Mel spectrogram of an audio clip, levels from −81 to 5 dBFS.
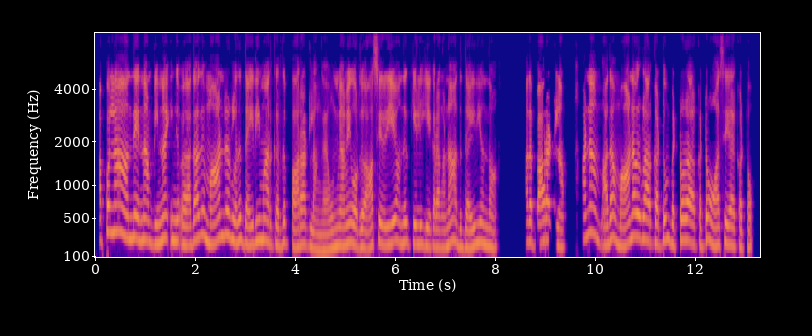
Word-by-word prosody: அப்பல்லாம் 340 Hz, +4 st, +3 dB
வந்து 270 Hz, 0 st, +1 dB
என்ன 240 Hz, +1 st, 0 dB
அப்டின்னா, 215 Hz, +3 st, 0 dB
இங் 240 Hz, 0 st, 0 dB, 0.3 s
அதாவது 255 Hz, +7 st, +1 dB, 0.2 s
மாணவர்கள் 260 Hz, +3 st, +1 dB
வந்து 245 Hz, +3 st, -1 dB
தைரியமா 235 Hz, +5 st, 0 dB
இருக்கிறதை 205 Hz, 0 st, -3 dB, 0.2 s
பாராட்டலாங்க. 180 Hz, -5 st, -1 dB, 0.2 s
உண்மையாவே 195 Hz, +3 st, +1 dB
ஒரு 185 Hz, -1 st, -1 dB, 0.2 s
ஆசிரியரே 205 Hz, +2 st, +1 dB
வந்து 220 Hz, +1 st, -1 dB
கேள்வி 205 Hz, -1 st, 0 dB
கேக்குறாங்கன்னா, 180 Hz, +1 st, -1 dB
அது 185 Hz, -4 st, -5 dB
தைரியம்தான். 195 Hz, -1 st, -2 dB, 0.6 s
அத 230 Hz, -, +3 dB
பாராட்டலாம். 215 Hz, -6 st, +1 dB, 0.4 s
ஆனா 290 Hz, +5 st, +2 dB, 0.3 s
அதான் 255 Hz, +5 st, +1 dB
மாணவர்களா 260 Hz, +6 st, +3 dB
இருக்கட்டும், 230 Hz, +2 st, -1 dB
பெற்றோரா 245 Hz, +5 st, +1 dB
இருக்கட்டும், 205 Hz, +4 st, -3 dB
ஆசிரியரா 200 Hz, +1 st, -1 dB
இருக்கட்டும். 175 Hz, -1 st, -5 dB
210 Hz, 130 wpm, -21 LUFS, 195-245 Hz, 0.6 s, அப்பல்லாம்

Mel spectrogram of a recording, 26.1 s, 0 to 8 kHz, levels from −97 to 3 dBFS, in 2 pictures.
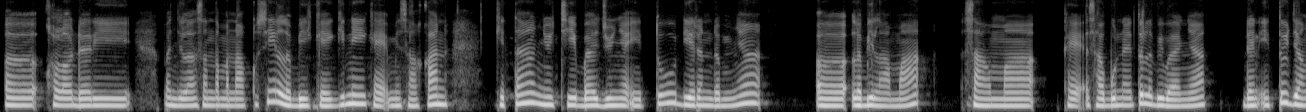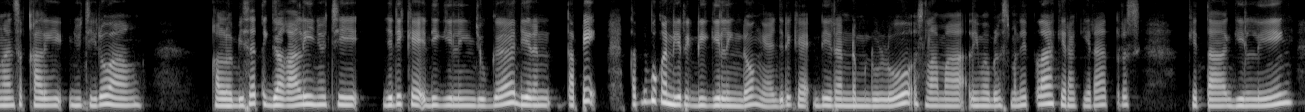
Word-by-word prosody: Eee, 190 Hz, -1 st, +1 dB, 0.2 s
kalau 185 Hz, -3 st, +1 dB
dari 185 Hz, 0 st, +2 dB, 0.3 s
penjelasan 185 Hz, -1 st, 0 dB
temen 180 Hz, -1 st, -2 dB
aku 180 Hz, +3 st, -5 dB
sih 290 Hz, +8 st, -4 dB
lebih 180 Hz, -, +4 dB
kayak 175 Hz, +1 st, +1 dB
gini, 230 Hz, +2 st, +3 dB
kayak 180 Hz, -7 st, 0 dB
misalkan 185 Hz, +4 st, +1 dB, 0.5 s
kita 235 Hz, +5 st, +2 dB
nyuci 205 Hz, -3 st, +2 dB
bajunya 185 Hz, 0 st, +3 dB
itu 230 Hz, +9 st, -1 dB
direndamnya, 195 Hz, +5 st, +2 dB, 0.6 s
eee, 180 Hz, -1 st, +4 dB
lebih 190 Hz, 0 st, +5 dB
lama 175 Hz, +6 st, -1 dB, 0.4 s
sama 180 Hz, -2 st, +1 dB, 0.3 s
kayak 185 Hz, -1 st, -2 dB
sabunnya 190 Hz, +1 st, +1 dB
itu 240 Hz, -, +4 dB
lebih 195 Hz, -5 st, +4 dB
banyak, 175 Hz, +5 st, 0 dB, 0.3 s
dan 190 Hz, 0 st, +3 dB
itu 195 Hz, +8 st, +1 dB
jangan 190 Hz, -4 st, +3 dB
sekali 185 Hz, -3 st, -3 dB
nyuci 185 Hz, 0 st, -3 dB
doang, 195 Hz, -3 st, 0 dB, 0.7 s
kalau 180 Hz, -2 st, +2 dB
bisa 230 Hz, +7 st, 0 dB
3 195 Hz, -4 st, +2 dB
kali 205 Hz, +4 st, +3 dB
nyuci. 205 Hz, -1 st, 0 dB, 0.2 s
Jadi 195 Hz, +2 st, +1 dB
kayak 205 Hz, -4 st, -1 dB
digiling 185 Hz, -1 st, -1 dB
juga, 195 Hz, +8 st, +1 dB
di 205 Hz, -3 st, +4 dB
ren 190 Hz, 0 st, -1 dB, 0.2 s
tapi 245 Hz, +8 st, -3 dB, 0.3 s
tapi 220 Hz, +6 st, -7 dB
bukan 285 Hz, -2 st, +3 dB, 0.2 s
digiling 180 Hz, -1 st, +1 dB
dong 195 Hz, +2 st, -2 dB
ya, 160 Hz, -, -6 dB
jadi 165 Hz, +4 st, -4 dB
kayak 175 Hz, -3 st, -5 dB
direndam 175 Hz, -1 st, -1 dB
dulu 175 Hz, +9 st, +1 dB
selama 175 Hz, -4 st, -5 dB
15 175 Hz, 0 st, -3 dB
menit 190 Hz, +3 st, -3 dB
lah 225 Hz, +2 st, +2 dB
kira-kira, 190 Hz, -2 st, -5 dB
terus 205 Hz, -3 st, -11 dB, 0.5 s
kita 175 Hz, -2 st, -4 dB
giling. 180 Hz, +8 st, 0 dB
185 Hz, 140 wpm, -22 LUFS, 180-205 Hz, 0.7 s, lebih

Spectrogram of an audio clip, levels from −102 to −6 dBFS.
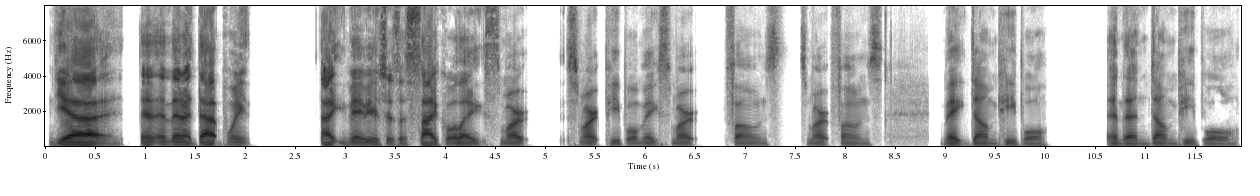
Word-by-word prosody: Yeah. 120 Hz, +3 st, +8 dB, 0.3 s
And 115 Hz, +1 st, +3 dB
and 115 Hz, +1 st, 0 dB
then 125 Hz, -1 st, +7 dB
at 105 Hz, -2 st, +3 dB
that -, -, +6 dB
point, -, -, -3 dB, 0.7 s
I -, -, +5 dB
maybe 110 Hz, 0 st, +2 dB
it's 110 Hz, -2 st, 0 dB
just -, -, -2 dB
a -, -, -6 dB
cycle. 100 Hz, -1 st, +3 dB
Like, 100 Hz, -3 st, -1 dB
smart 105 Hz, -1 st, -2 dB, 0.4 s
smart -, -, -1 dB
people 110 Hz, -1 st, -9 dB
make 100 Hz, -2 st, -8 dB
smart 100 Hz, 0 st, -5 dB, 0.3 s
phones. 100 Hz, 0 st, -7 dB, 0.2 s
Smartphones 100 Hz, -1 st, -8 dB, 0.6 s
make 100 Hz, -1 st, -2 dB
dumb 95 Hz, -1 st, -3 dB
people, 90 Hz, -2 st, -10 dB, 0.6 s
and 95 Hz, -1 st, -4 dB
then 90 Hz, 0 st, -3 dB
dumb 95 Hz, 0 st, -5 dB
people 90 Hz, -3 st, -11 dB
100 Hz, 140 wpm, -24 LUFS, 95-105 Hz, 0.7 s, Yeah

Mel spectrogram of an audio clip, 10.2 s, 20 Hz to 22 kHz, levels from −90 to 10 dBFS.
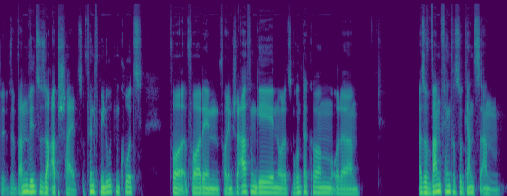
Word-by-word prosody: w 90 Hz, +1 st, -11 dB
wann 120 Hz, +1 st, +3 dB
willst 115 Hz, +1 st, +4 dB
du -, -, +1 dB
so 105 Hz, 0 st, +3 dB
abschalten? 85 Hz, -6 st, -3 dB
So -, -, -18 dB
5 115 Hz, -1 st, +1 dB
Minuten 110 Hz, +1 st, +1 dB
kurz 105 Hz, -3 st, -3 dB, 0.5 s
vor -, -, +1 dB
vor 95 Hz, -1 st, +1 dB
dem 90 Hz, -2 st, +1 dB
vor 90 Hz, +2 st, -7 dB
dem 90 Hz, 0 st, -1 dB
schlafen 110 Hz, +3 st, +1 dB
gehen 100 Hz, -1 st, +2 dB
oder 90 Hz, -1 st, -1 dB
zum 90 Hz, +2 st, -12 dB
Runterkommen 100 Hz, -2 st, -1 dB
oder 85 Hz, -1 st, -4 dB, 1.2 s
Also, 100 Hz, -2 st, +2 dB
wann 115 Hz, +3 st, +6 dB
fängt 120 Hz, -2 st, +1 dB
das 105 Hz, -, -3 dB
so 105 Hz, -, -1 dB
ganz 100 Hz, +2 st, -1 dB
an? 80 Hz, -4 st, -6 dB
100 Hz, 165 wpm, -22 LUFS, 90-110 Hz, 1.2 s, wann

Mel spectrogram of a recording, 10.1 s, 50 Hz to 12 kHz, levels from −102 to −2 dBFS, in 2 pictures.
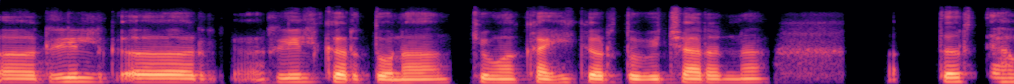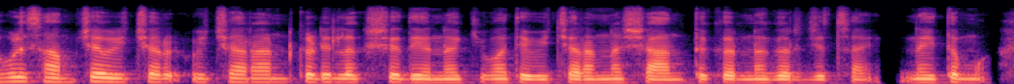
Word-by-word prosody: अ, -, -, -1 dB, 0.2 s
reel 160 Hz, +1 st, 0 dB, 0.2 s
अ, -, -, +4 dB, 0.7 s
reel 150 Hz, +1 st, -1 dB
करतो 130 Hz, -3 st, +3 dB
ना 125 Hz, -, +1 dB, 0.3 s
किंवा 130 Hz, -2 st, +1 dB
काही 135 Hz, -1 st, +1 dB
करतो 135 Hz, -1 st, +3 dB
विचारांना, 135 Hz, +1 st, 0 dB
अ, -, -, -3 dB, 0.9 s
तर 160 Hz, -, +6 dB, 0.2 s
त्यावेळेस 165 Hz, +2 st, -1 dB
आमच्या 155 Hz, +2 st, +2 dB
विचार 150 Hz, -1 st, +1 dB
विचारांकडे 145 Hz, 0 st, -1 dB
लक्ष 145 Hz, +1 st, -1 dB
देणं 135 Hz, -1 st, +2 dB
किंवा 135 Hz, +1 st, -2 dB
त्या 135 Hz, -, +4 dB
विचारांना 130 Hz, +1 st, 0 dB
शांत 125 Hz, -1 st, 0 dB
करणं 130 Hz, -1 st, +1 dB
गरजेचं 125 Hz, 0 st, -1 dB
आहे. 120 Hz, -, -9 dB, 0.2 s
नाहीतर 135 Hz, +2 st, +2 dB
मग 135 Hz, -, -4 dB
135 Hz, 160 wpm, -22 LUFS, 130-150 Hz, 0.9 s, तर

